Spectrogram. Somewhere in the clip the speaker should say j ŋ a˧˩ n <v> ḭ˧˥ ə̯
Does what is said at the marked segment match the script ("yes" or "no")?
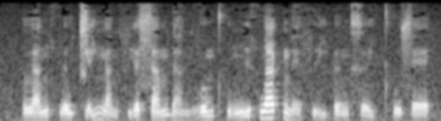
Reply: no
